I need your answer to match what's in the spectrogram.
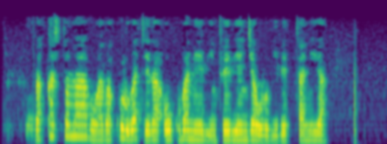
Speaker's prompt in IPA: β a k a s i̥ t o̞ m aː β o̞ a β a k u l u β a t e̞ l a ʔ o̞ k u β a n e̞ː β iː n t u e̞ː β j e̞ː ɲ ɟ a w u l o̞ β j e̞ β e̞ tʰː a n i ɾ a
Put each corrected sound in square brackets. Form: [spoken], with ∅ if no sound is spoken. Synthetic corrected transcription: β a k a s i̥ t o̞ m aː β o̞ a β a k u l u β a t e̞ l a ʔ o̞ k u β a n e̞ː β iː n t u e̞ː β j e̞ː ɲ ɟ a w u l o̞ β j e̞ β e̞ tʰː a n i ɾ a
